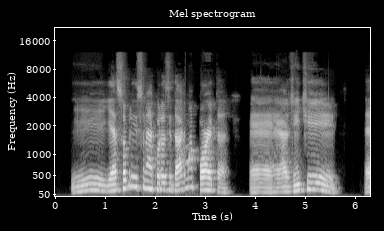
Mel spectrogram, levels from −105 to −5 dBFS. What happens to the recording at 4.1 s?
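Nothing goes wrong at 4.1 s; the speech continues intact through that moment, with no dropout, click or distortion.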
